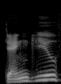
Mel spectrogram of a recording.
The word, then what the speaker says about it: dengue: dengue fever, is that how you say it? – Uh-huh.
